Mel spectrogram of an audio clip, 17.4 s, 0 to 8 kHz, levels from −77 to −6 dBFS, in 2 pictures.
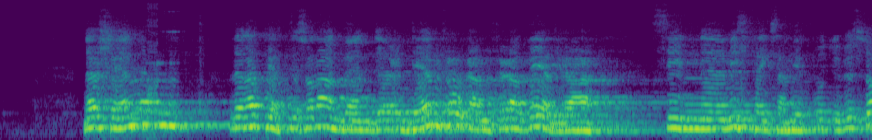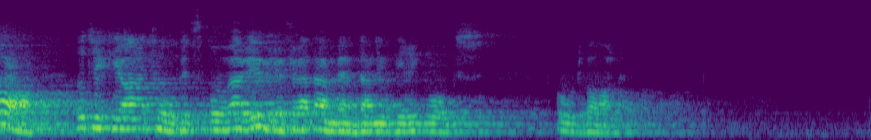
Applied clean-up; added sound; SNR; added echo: neural separator model SepFormer DNS4.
